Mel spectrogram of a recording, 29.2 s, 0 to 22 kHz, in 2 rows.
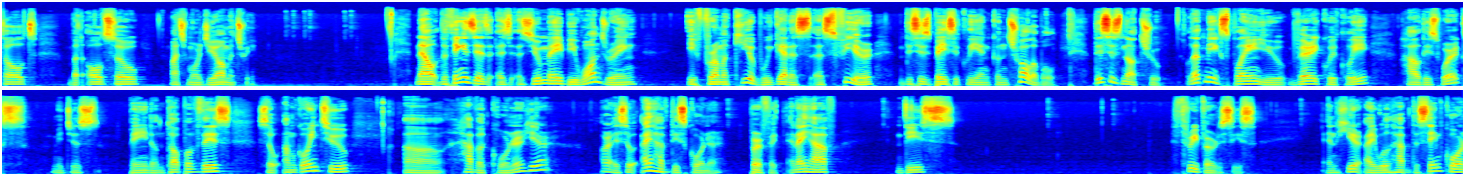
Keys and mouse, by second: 2.7 click, 11.8 middle click, 13.4 click, 17.4 click, 22.5 click.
